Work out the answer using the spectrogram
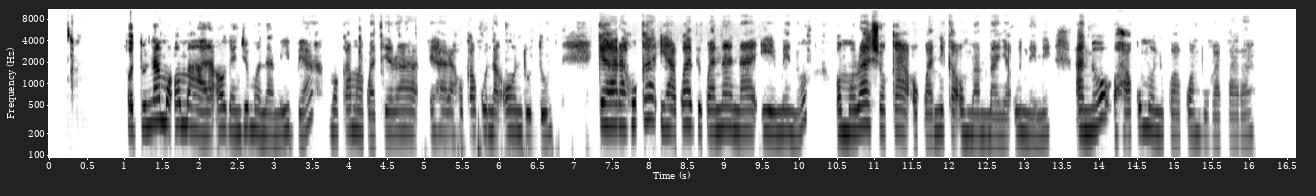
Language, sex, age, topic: Oshiwambo, female, 18-24, agriculture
